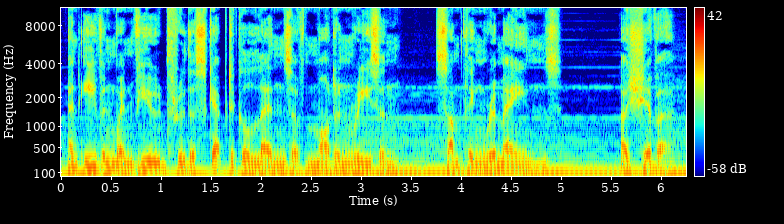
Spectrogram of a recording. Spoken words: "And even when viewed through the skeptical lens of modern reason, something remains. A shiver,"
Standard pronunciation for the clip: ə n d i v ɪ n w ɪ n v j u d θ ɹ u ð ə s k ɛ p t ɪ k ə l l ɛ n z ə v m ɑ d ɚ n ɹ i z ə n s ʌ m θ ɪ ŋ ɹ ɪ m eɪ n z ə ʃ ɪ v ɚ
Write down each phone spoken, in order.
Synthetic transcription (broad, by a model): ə n i v ɪ n w ɪ n v j u d θ ɹ u ð ə s k ɛ p t ɪ k ə l l ɛ n z ə v m ɑ d ɚ n ɹ i z ə n s ʌ m θ ɪ ŋ ɹ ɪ m eɪ n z ə ʃ ɪ v ɚ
